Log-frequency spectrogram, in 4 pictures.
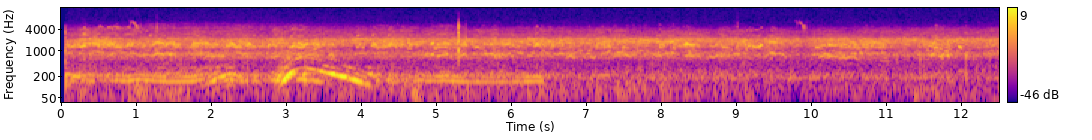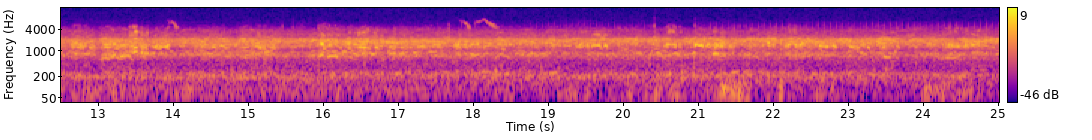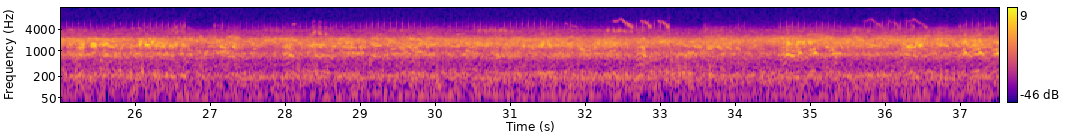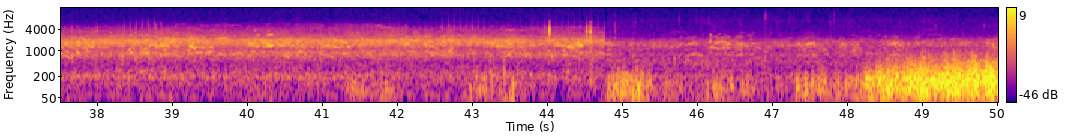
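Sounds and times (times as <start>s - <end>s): geese honking: 0.0s - 50.0s.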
